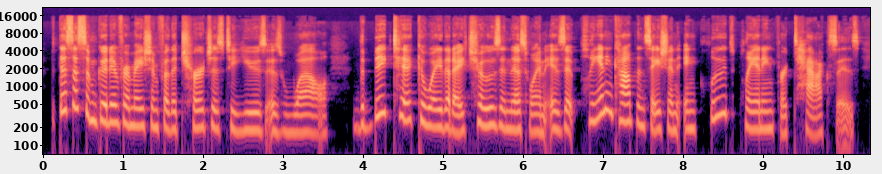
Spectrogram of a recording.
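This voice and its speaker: A woman presenting a webinar on compensation planning over a video call, in a clear, direct way. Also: medium pitch, no echo, studio quality. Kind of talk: explanatory webinar talk. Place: indoor room. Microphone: webcam on a video call.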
